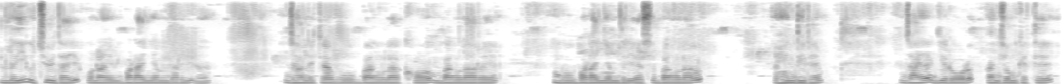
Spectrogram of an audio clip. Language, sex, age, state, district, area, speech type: Santali, male, 18-30, West Bengal, Birbhum, rural, spontaneous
